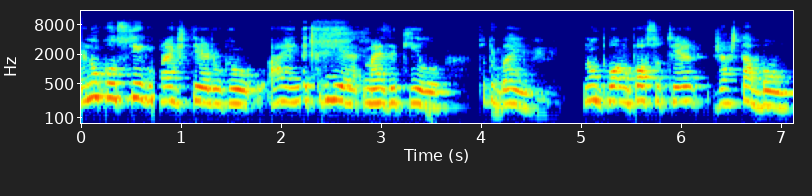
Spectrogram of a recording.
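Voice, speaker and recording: At a very slow pace, a woman speaks in a dark, mellow tone with ordinary pitch variation. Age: 50s. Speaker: TV talk show co-host. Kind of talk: TV panel discussion.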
